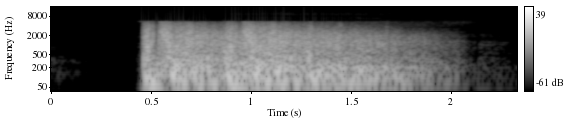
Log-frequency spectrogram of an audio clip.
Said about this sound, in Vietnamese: Hai tiếng nổ vang lên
